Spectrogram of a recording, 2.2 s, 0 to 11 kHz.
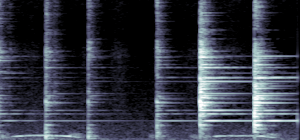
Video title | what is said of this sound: Comment décalaminer son pot d'échappement moteur 2 temps | un gros bruit métallique. Vous voyez? Ça résonne bien. Donc là-dedans, il n'y a pas de calamine.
